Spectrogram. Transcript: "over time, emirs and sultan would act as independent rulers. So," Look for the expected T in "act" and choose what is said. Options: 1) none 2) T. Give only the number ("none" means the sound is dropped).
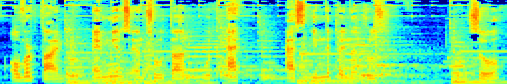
2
